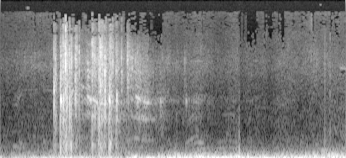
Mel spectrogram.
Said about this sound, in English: The pyramid at Chichen Itza towers over the landscape. Sound echoes as tour guides clap to demonstrate the extraordinary acoustics of the sacred place.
